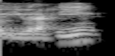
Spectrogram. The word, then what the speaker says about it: Ibrahím: que les haya gustado este hermoso testimonio llamado ibrahim así se pronuncia verdad si amado el brain y amado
